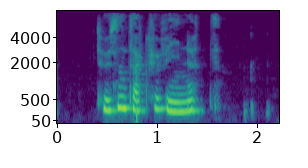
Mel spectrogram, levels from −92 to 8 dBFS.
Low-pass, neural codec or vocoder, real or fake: 7.2 kHz; none; real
